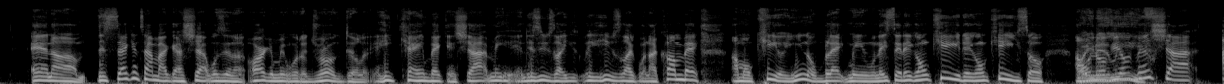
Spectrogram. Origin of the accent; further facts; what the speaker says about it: Atlanta, Georgia, United States; Born and raised in Atlanta, the inner city.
